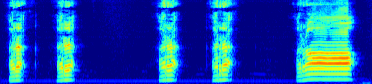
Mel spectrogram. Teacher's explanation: it comes from the tip of the tongue touching the front palate roof.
